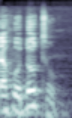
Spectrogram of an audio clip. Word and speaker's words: hudutu: They actually the pronunciation of the word hudutu. Hudutu. The U kind of silent. You kind of literally swallow the U.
